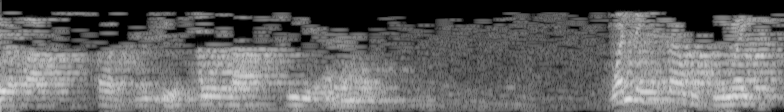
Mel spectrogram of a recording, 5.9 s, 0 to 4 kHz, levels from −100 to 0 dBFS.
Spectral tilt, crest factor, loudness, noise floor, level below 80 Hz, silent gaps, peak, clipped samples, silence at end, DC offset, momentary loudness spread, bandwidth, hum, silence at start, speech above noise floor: -10.5 dB/octave; 18 dB; -23 LUFS; -49 dBFS; -54 dBFS; none; -6 dBFS; under 0.1%; 0 s; under 0.1%; 14 LU; 3.2 kHz; none; 0 s; 27 dB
